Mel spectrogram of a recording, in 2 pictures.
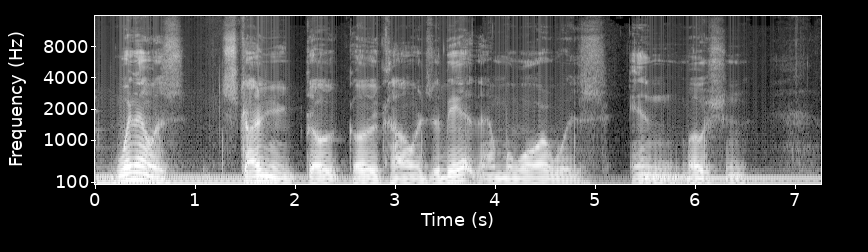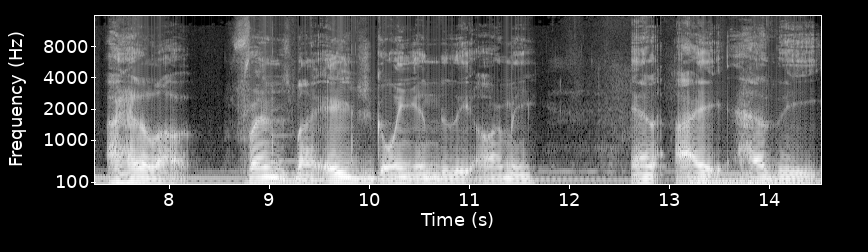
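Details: Adult man with cerebral palsy since birth after a long labour, affecting both his speech and his walking; met his wife 57 years ago; dysarthria (cerebral palsy).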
